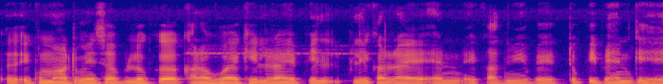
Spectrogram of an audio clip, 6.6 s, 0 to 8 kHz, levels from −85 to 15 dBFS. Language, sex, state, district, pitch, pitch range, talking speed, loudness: Hindi, male, Uttar Pradesh, Hamirpur, 125 Hz, 120-125 Hz, 225 wpm, -17 LUFS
